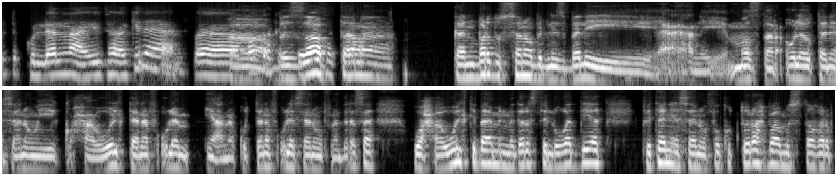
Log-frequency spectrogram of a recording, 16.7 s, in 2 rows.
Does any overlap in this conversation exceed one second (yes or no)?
yes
